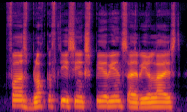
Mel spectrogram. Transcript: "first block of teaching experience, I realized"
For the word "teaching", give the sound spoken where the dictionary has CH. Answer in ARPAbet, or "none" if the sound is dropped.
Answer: S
